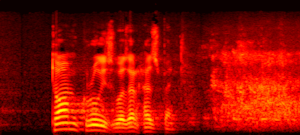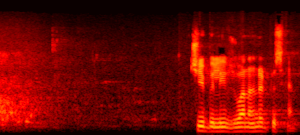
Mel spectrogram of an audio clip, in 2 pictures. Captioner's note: laughter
